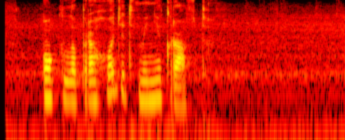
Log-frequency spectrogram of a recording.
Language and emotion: Russian, neutral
